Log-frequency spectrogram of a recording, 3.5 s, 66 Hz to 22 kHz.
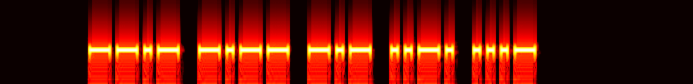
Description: Morse code, heard as a keyed tone, about 36 wpm, 700 Hz. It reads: QYKFV
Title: Code Groups - 5 Letters - 35wpm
